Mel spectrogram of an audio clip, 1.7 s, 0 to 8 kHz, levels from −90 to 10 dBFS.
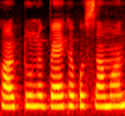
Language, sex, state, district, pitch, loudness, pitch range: Hindi, female, Uttar Pradesh, Hamirpur, 270 Hz, -21 LUFS, 260-275 Hz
